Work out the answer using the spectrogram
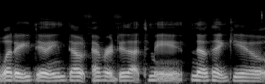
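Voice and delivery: mock dry, flat, unimpressed deadpan. Retelling how the husband answers the toddler's pretend tickle: imitating a deadpan reply. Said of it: "deadpan stares at her like".

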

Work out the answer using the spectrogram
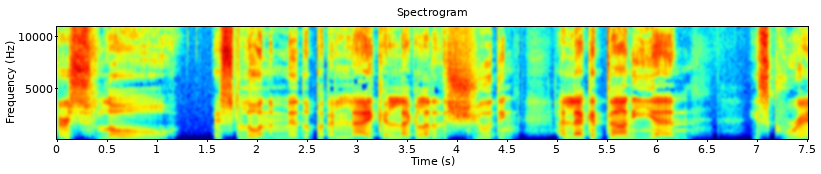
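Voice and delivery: slipping into a bit of an Italian accent. Praising an actor from a movie during a phone call: sounding Italian. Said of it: "I know I sound Italian right there".

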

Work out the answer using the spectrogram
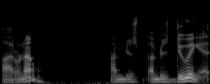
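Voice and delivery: put-on flat delivery. Recounting an interview answer, imitating Alex Honnold's deadpan. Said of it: "He's really deadpan honest".

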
